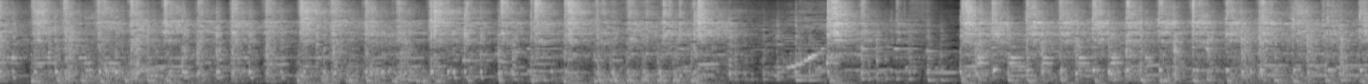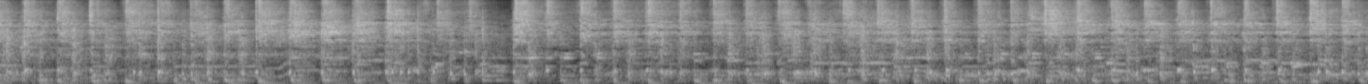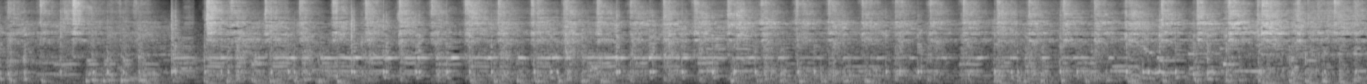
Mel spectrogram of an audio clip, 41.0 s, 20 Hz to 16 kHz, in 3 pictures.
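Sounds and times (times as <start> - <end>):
brass band melody: 0.0 - 41.0
driving drum beat: 0.0 - 41.0.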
